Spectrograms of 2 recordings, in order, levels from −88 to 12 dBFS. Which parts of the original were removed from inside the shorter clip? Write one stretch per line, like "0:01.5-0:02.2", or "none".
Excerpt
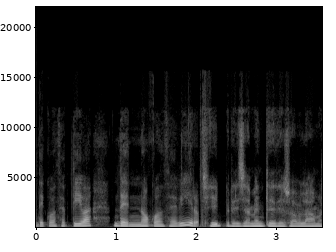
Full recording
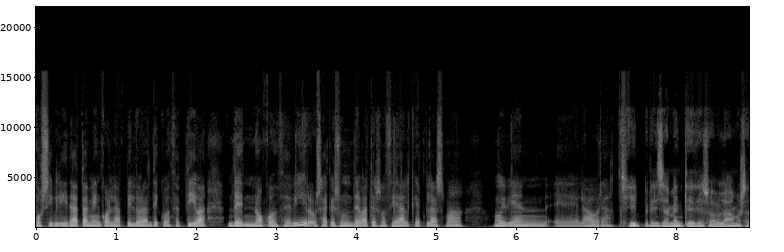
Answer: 0:03.4-0:07.2

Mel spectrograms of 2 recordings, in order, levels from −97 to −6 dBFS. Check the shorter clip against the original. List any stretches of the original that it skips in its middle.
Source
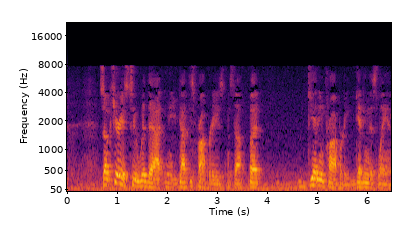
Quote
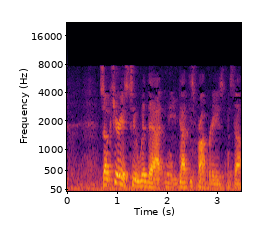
none

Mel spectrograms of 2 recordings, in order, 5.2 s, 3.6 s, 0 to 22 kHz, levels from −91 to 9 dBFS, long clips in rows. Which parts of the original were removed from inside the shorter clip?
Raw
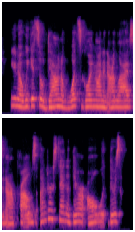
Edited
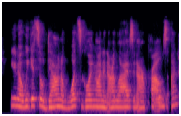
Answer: none

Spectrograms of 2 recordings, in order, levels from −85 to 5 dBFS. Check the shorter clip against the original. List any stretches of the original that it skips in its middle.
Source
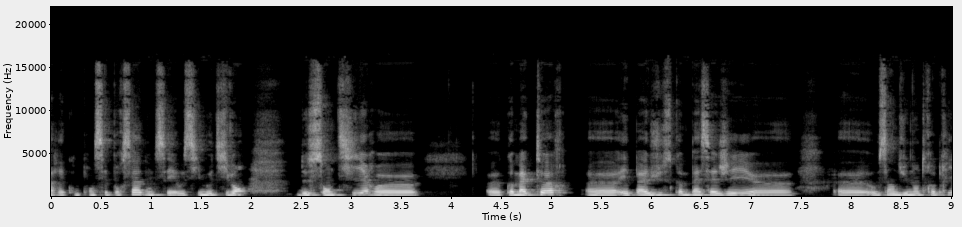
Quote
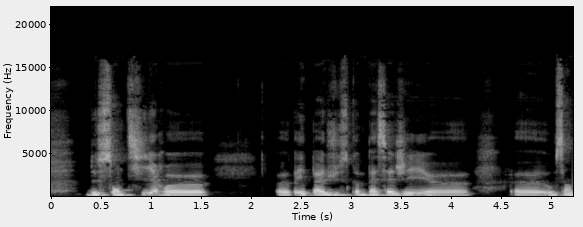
0:04.5-0:05.7

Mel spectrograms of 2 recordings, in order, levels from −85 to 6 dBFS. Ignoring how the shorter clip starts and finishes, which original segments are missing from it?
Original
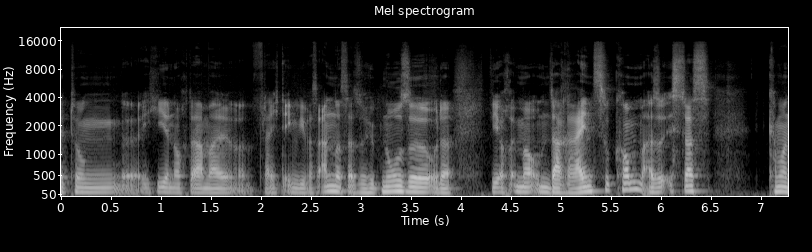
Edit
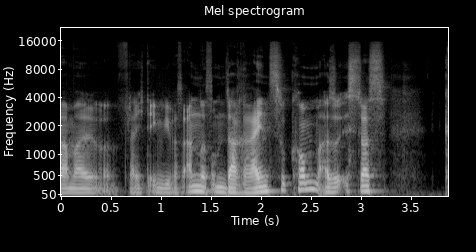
0:02.9-0:04.7

